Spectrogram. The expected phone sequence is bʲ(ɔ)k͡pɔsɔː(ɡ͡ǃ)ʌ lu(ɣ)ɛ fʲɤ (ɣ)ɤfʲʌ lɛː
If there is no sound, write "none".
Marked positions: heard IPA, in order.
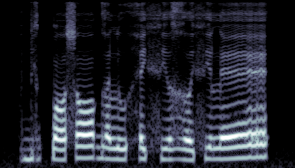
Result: ɔ, ɡ, h, ɣ

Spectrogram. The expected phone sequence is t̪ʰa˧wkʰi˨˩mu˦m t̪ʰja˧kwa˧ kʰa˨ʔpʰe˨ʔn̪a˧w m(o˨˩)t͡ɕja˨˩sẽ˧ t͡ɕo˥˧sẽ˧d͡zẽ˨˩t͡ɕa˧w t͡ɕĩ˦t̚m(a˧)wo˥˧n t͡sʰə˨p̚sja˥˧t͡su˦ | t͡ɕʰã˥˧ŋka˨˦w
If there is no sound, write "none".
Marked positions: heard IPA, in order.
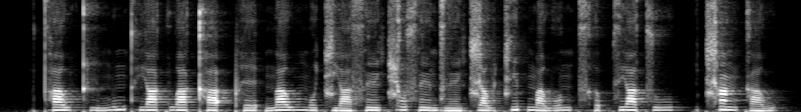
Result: o˧, a˧

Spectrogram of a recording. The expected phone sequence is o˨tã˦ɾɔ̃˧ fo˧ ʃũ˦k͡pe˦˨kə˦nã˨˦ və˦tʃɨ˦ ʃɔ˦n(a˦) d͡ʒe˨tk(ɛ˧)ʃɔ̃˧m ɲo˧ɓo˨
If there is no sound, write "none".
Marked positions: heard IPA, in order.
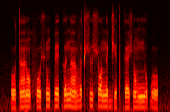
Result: ə˦, ɛ˧

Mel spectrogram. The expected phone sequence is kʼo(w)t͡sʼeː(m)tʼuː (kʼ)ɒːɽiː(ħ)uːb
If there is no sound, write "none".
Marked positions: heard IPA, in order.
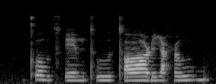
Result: w, m, tʼ, ħ

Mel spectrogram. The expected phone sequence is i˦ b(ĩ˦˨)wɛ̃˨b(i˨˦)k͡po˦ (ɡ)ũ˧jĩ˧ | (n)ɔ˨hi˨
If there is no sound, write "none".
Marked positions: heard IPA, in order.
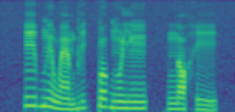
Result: ĩ˦˨, i˨˦, ɡ, n

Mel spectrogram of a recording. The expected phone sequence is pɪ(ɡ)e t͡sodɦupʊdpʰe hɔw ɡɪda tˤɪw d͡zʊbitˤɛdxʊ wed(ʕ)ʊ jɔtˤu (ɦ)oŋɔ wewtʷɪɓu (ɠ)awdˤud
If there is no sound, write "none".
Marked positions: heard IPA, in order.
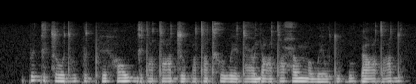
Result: ɡ, ʕ, ħ, ɠ

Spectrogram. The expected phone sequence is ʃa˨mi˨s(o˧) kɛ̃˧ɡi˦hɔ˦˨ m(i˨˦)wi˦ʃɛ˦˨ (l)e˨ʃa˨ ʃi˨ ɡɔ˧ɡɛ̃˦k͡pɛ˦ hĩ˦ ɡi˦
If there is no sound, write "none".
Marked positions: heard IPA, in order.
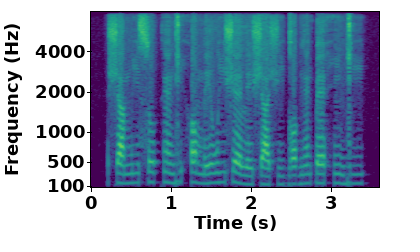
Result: o˧, e˨˦, l

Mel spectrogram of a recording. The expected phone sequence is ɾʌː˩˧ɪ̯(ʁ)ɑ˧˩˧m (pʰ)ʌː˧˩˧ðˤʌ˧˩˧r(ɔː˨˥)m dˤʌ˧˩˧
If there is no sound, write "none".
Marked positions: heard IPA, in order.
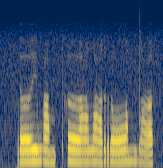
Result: w, pʰ, ɔː˨˥

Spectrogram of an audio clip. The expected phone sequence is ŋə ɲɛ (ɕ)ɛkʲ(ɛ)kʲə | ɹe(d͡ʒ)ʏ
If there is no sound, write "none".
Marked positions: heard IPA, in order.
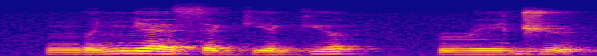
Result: s, ɛ, d͡ʒ

